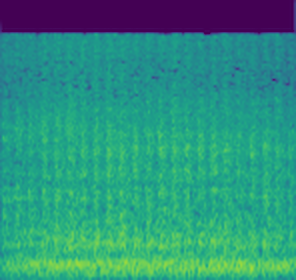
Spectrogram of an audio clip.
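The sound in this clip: A historic train's engine rumbles steadily and loudly without a break, in Argentina's Punilla Valley in the Córdoba hills.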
